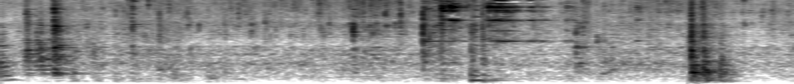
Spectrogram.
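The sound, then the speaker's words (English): Kitchen clatter of dishes being washed: scattered clinks and knocks of pots and cutlery, with a louder clank near the end over a faint background of running water. “I'm like doing the dishes now.”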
